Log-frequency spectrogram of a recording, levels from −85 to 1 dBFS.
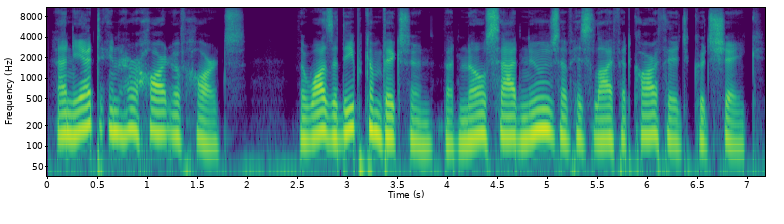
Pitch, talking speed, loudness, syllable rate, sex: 140 Hz, 190 wpm, -17 LUFS, 4.5 syllables/s, male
